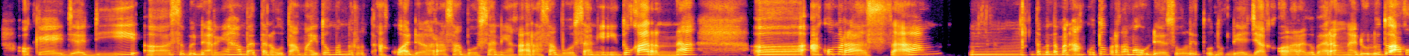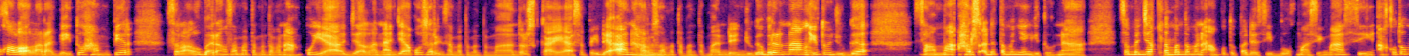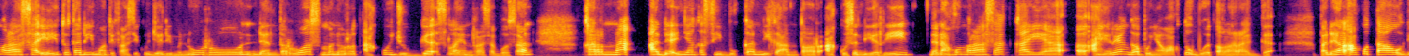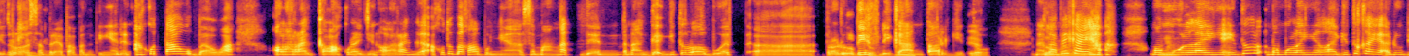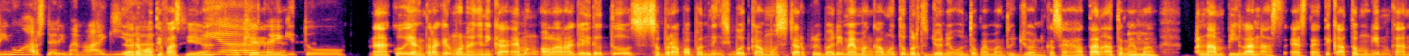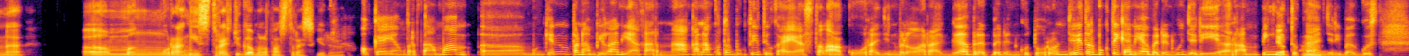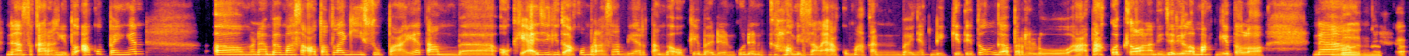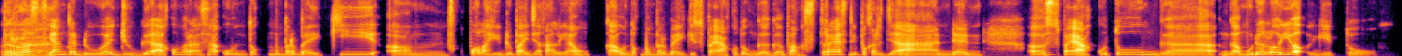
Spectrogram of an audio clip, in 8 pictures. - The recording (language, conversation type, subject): Indonesian, advice, Bagaimana saya bisa kembali termotivasi untuk berolahraga meski saya tahu itu penting?
- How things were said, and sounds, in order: tapping; lip smack; laughing while speaking: "kayak"; other background noise; laughing while speaking: "kalau misalnya"; laughing while speaking: "iya"; tsk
